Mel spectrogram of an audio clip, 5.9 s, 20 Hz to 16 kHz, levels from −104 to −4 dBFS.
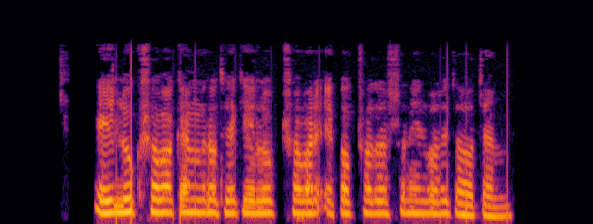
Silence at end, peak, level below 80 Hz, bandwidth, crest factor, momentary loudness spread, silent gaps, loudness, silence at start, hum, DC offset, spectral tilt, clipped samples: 0.8 s; -10 dBFS; -60 dBFS; 7.6 kHz; 16 dB; 6 LU; none; -25 LUFS; 0.95 s; none; under 0.1%; -8 dB/octave; under 0.1%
